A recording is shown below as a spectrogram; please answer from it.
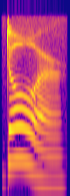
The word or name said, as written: Dorr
